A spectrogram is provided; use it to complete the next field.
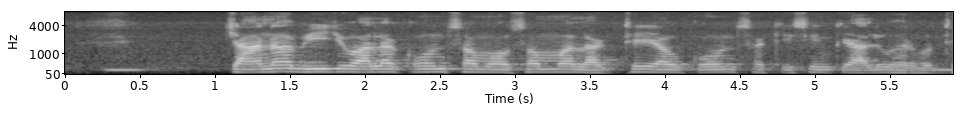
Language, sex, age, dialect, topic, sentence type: Chhattisgarhi, male, 31-35, Northern/Bhandar, agriculture, question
